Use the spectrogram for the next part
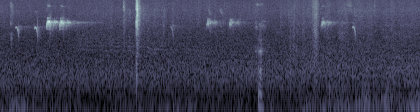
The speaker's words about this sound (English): Okay, there's another bird, maybe the same bird, but we don't know, singing in the top of this tree.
